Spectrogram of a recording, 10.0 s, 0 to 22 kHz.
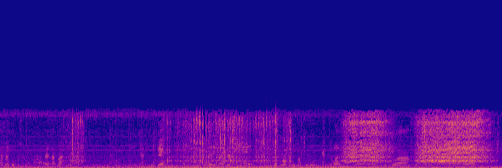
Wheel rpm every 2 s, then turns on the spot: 0, 10, 30, 40, 70.
4-6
